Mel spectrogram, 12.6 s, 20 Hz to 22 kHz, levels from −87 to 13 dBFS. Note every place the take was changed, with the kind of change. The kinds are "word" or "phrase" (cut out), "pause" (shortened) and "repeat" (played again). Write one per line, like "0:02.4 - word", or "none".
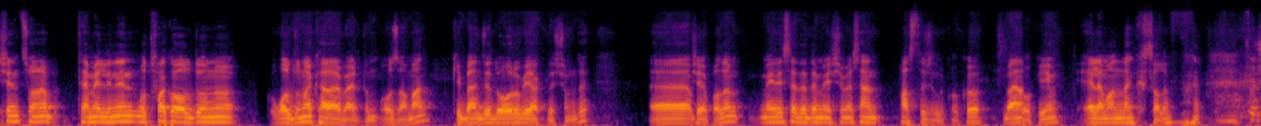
0:02.5 - pause
0:06.9 - phrase
0:10.2 - word
0:10.7 - pause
